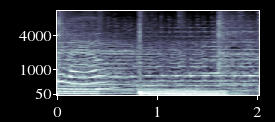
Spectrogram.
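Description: A woman singing into a microphone over live band accompaniment, with steady bass and sustained chords.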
